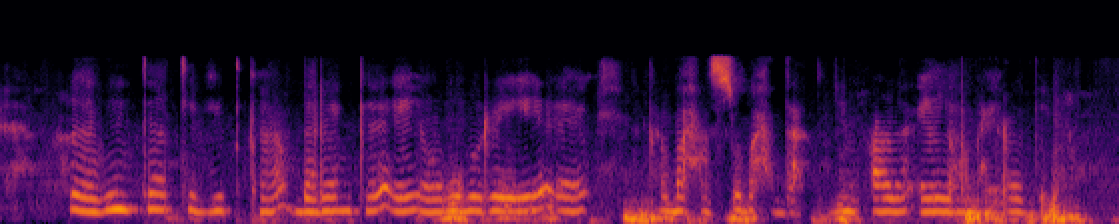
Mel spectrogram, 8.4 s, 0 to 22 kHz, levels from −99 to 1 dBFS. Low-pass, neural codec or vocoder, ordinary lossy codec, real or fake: none; codec, 16 kHz, 2 kbps, FreqCodec, smaller model; none; fake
